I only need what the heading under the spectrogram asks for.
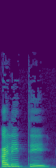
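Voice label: "allaiter", French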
